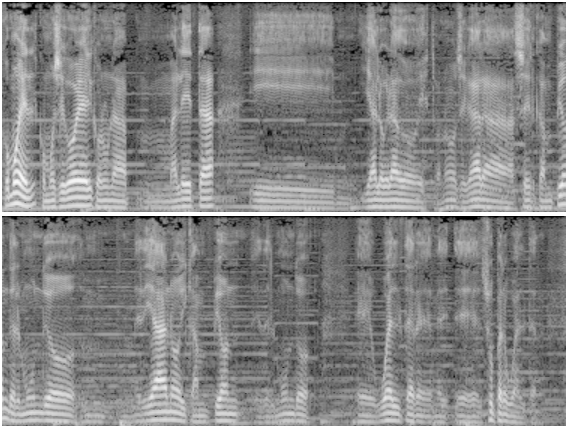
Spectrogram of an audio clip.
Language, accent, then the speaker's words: Spanish; Argentina; now in Spain; nos llena de orgullo a nosotros como argentinos y como inmigrantes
